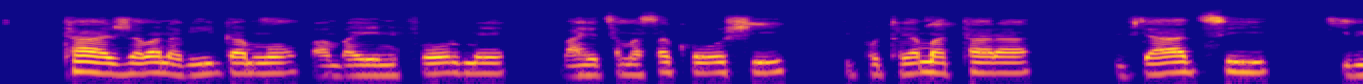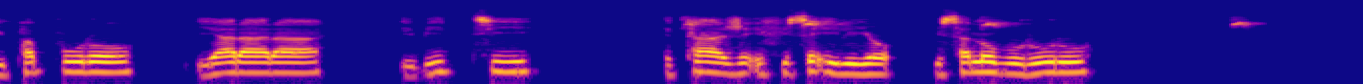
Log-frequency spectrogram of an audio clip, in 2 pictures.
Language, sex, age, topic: Rundi, male, 25-35, education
